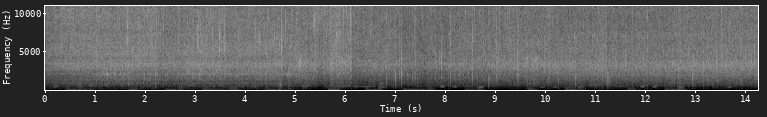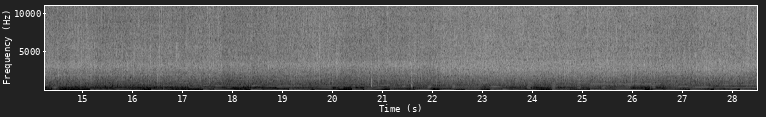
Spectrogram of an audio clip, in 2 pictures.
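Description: Chicken sizzles in hot oil in a frying pan.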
